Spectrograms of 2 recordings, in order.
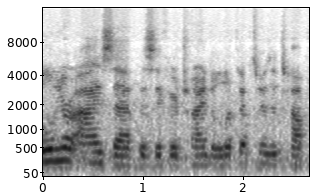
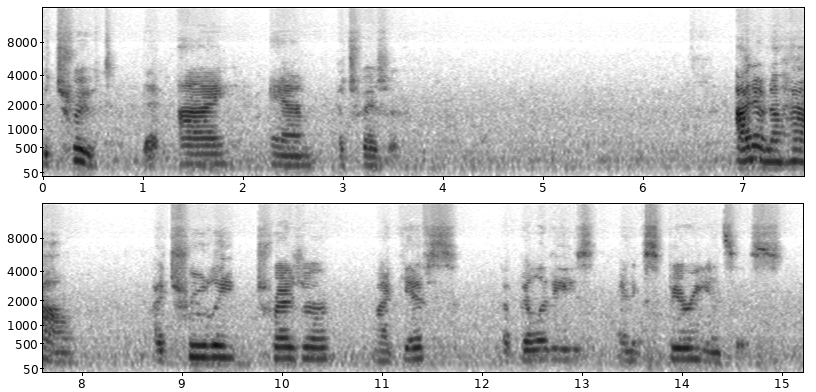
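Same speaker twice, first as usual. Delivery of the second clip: slow, easy-to-follow speech. Leading listeners through affirmations to repeat along: slow enough to follow along. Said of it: "I'll say this slow enough that you can follow along".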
